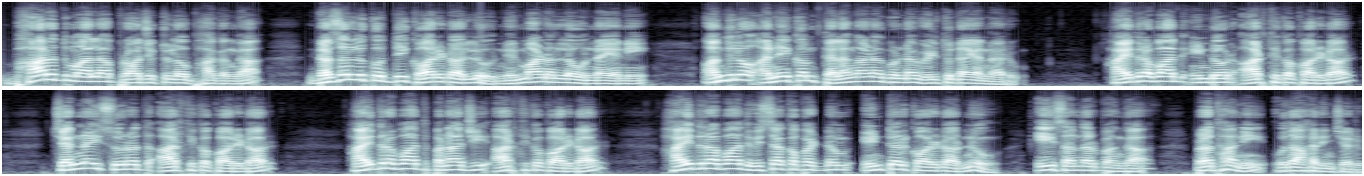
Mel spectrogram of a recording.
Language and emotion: Telugu, neutral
